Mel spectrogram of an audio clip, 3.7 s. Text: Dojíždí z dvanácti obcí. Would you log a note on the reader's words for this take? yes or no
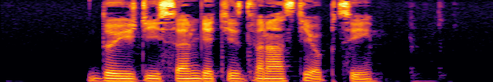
yes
